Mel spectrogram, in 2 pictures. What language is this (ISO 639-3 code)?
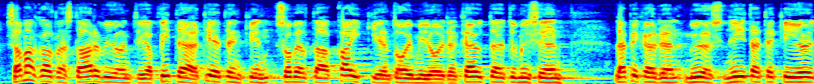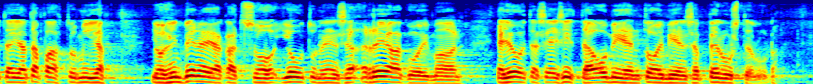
fin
